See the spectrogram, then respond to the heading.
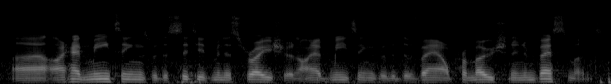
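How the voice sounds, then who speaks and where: Speaking at a moderate pace with a British accent, a man uses a fairly low pitch and fairly even intonation. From UK. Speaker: business chamber chairman. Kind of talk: interview. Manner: formal.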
